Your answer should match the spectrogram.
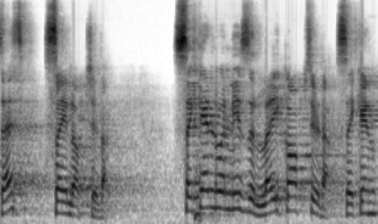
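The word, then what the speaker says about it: Psilopsida: silent after they that's why it is uh pronounced as sylopsida second one is lycopsida second class is called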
